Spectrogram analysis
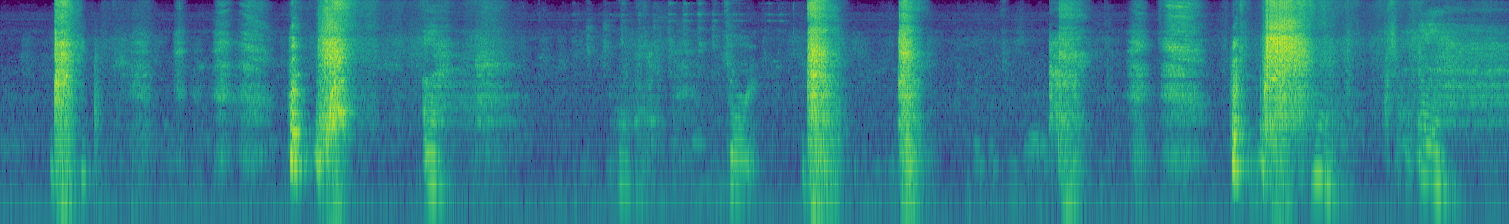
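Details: Repeated sneezing while reading a book aloud: several sharp, explosive sneezes, about six, scattered between snorts, sighs and brief speech in a quiet room.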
